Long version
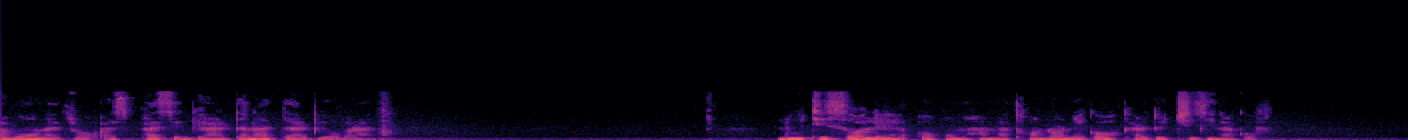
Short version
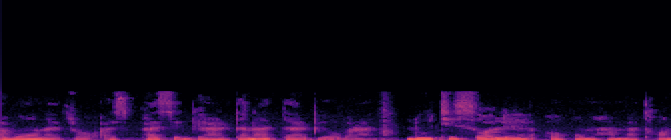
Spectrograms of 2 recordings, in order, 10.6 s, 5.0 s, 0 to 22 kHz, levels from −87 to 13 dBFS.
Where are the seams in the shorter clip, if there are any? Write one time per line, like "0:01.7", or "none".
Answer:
0:03.0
